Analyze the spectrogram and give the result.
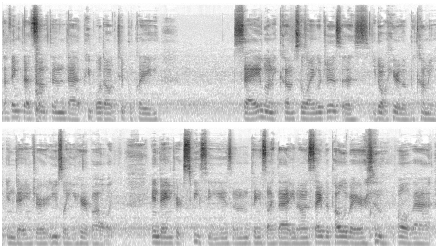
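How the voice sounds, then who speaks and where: Her voice low, deep-set and going hoarse, a young adult woman gives a student capstone presentation. She often hesitates, filling gaps with ums and restarting sentences, while a steady hiss of background noise runs underneath.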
